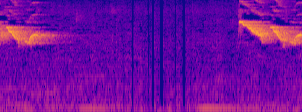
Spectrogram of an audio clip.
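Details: White-eye, called pleci locally, giving quick high twittering phrases that slur downward, one at the start and another after a pause of about two seconds, with faint low hum between.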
